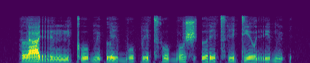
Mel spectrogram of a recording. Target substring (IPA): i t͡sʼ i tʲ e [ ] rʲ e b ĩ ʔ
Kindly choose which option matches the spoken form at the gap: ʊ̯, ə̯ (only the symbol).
ʊ̯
